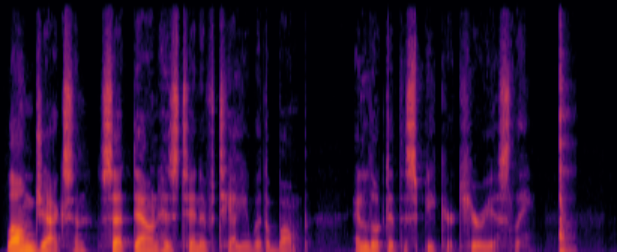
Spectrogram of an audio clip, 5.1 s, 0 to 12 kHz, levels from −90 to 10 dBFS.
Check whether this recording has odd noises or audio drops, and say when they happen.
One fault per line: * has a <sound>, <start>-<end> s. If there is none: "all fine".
* has a tap, 4.7-4.8 s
